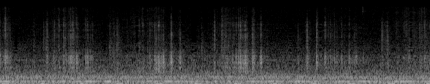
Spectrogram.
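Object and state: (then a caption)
Studded faux leather pouch. Long nails scratch quickly across the pyramid-textured studs of a green studded faux leather zippered pouch. The result is a steady, dense scratching texture with a strong low hum underneath and brief bright rasping bursts throughout.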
